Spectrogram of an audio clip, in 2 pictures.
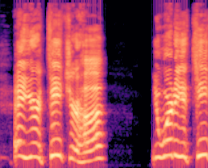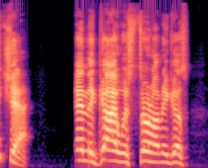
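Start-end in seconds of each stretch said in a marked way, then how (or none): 0.2-3.0 high, confrontational, accusing yell. Retelling how a friend yelled at a man in line: imitating someone yelling. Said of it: "Dave starts yelling at the guy".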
